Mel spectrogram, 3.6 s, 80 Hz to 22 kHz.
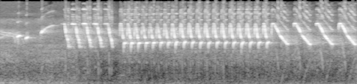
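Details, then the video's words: Singing canary on a tutor track: short rising notes open into fast, stacked pulsing trills, closing with a few quick downslurred whistles. "Kicau Burung Kenari 123 II LUAR BIASA GACOR PANJANG Cocok untuk Masteran"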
